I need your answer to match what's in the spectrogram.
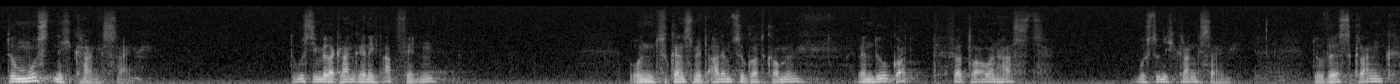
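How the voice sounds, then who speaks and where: A man's voice: on the low side, dark tone, big-room sound, slight background noise. A man preaching a sermon in an earnest, repetitive way, speaking straight to his listeners.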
